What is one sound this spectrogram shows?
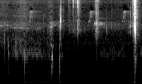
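A mushroom cracks as a hand breaks it off bark.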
